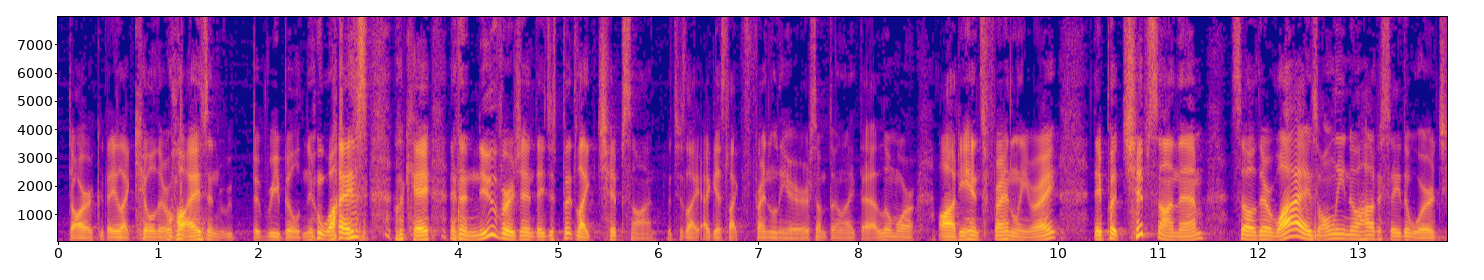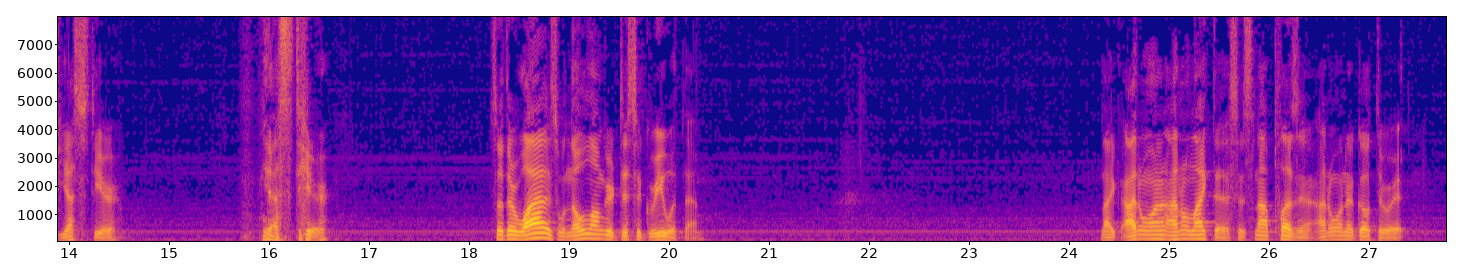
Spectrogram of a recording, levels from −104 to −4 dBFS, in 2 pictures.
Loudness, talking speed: -21 LUFS, 185 wpm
